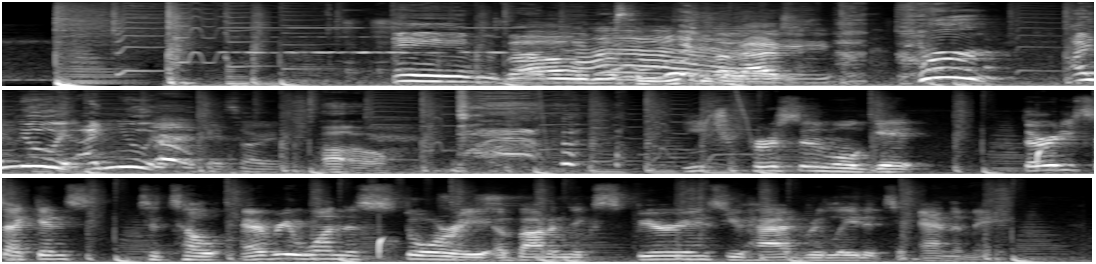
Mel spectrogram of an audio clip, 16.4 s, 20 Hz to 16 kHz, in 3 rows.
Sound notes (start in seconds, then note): 0.1 upbeat music; 8.2 laughs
